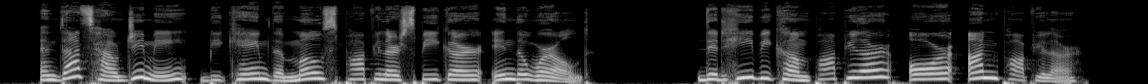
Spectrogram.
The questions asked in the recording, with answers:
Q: Did he become popular or unpopular?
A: Not unpopular. He became the most popular speaker.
